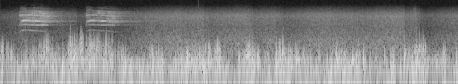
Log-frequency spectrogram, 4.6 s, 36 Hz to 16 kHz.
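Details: Red-tailed hawk fledgling at Mount Auburn Cemetery on 2 July 2014, giving two drawn-out, wheezy, harmonic-rich calls in quick succession early on, over steady low rumbling wind or handling noise.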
